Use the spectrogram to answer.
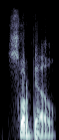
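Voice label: "Sorbo", American English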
